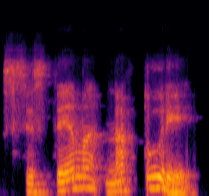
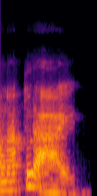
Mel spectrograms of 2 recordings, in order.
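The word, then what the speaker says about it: Systema Naturae: é a pronúncia dessas duas letras né mas pronunciamos o nome dessa obra comum sistema nature nature não fala naturae a gente sistema nature e o que me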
